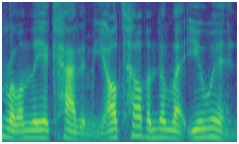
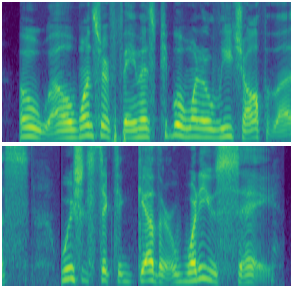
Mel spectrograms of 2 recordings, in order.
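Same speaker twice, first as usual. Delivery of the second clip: obnoxious, jerky guy voice. Voicing a comic character who wants them to stick together: douchey guy voice. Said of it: "I'm giving him the perfect voice".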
